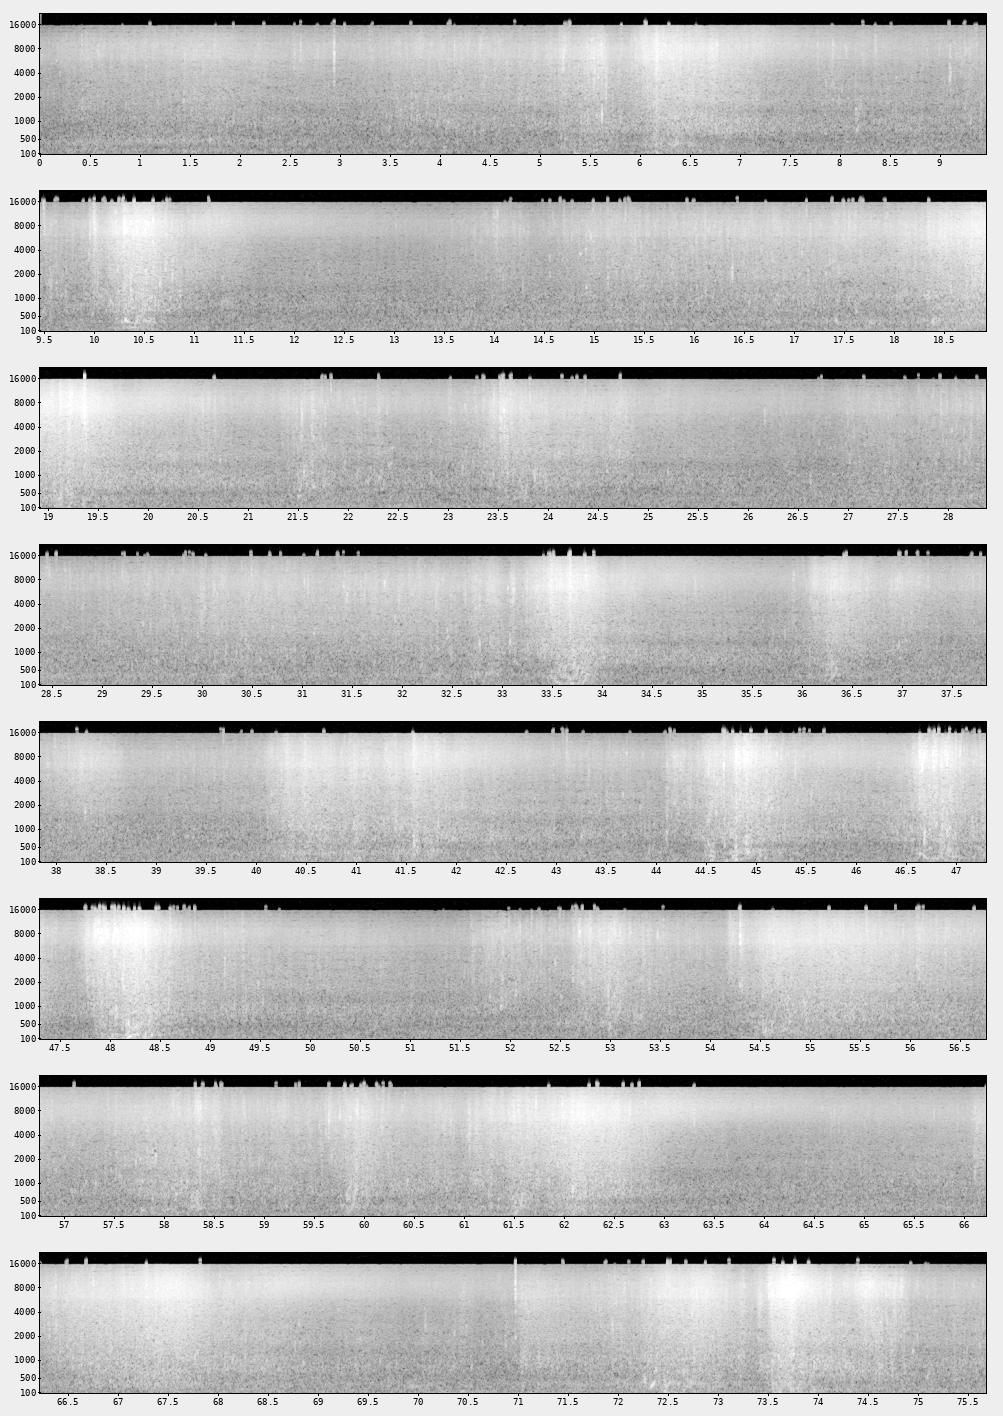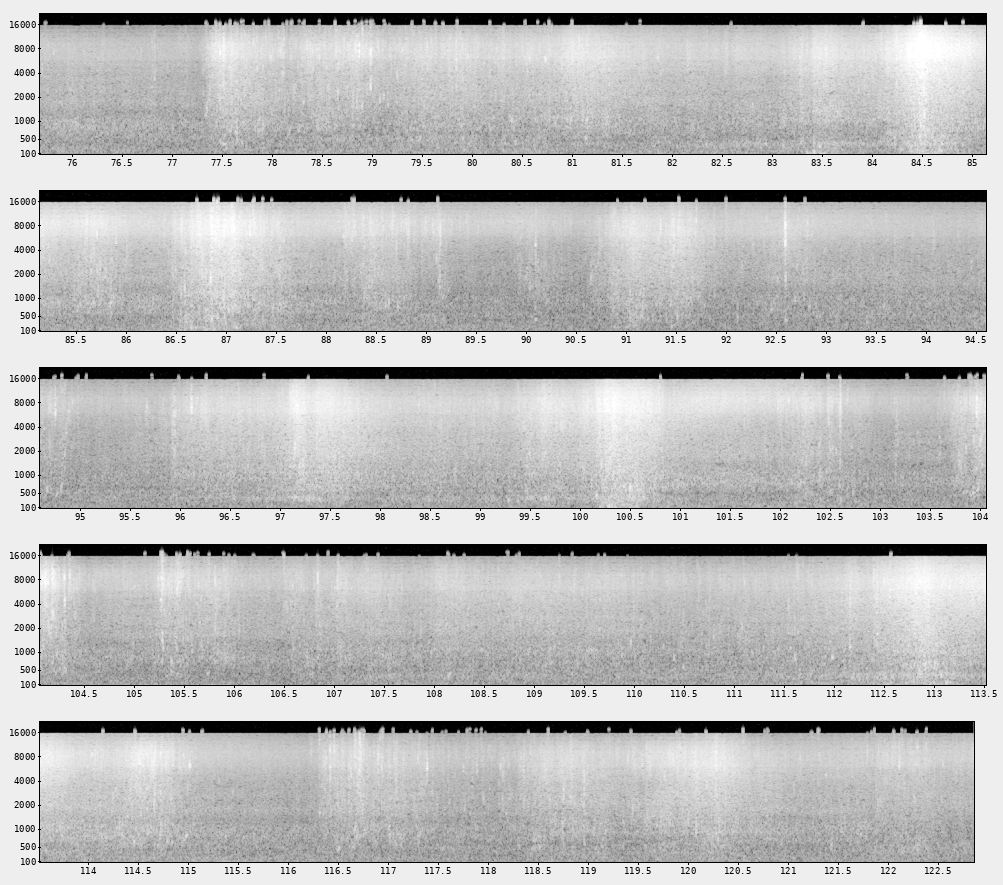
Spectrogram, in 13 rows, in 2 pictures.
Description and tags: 2. waves, close recording, beach, portugal
A very close recording of waves coming to the beach. I did it to get more details on the small differenc sounds waves are producing.
portugal, water, shore, sea, beach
